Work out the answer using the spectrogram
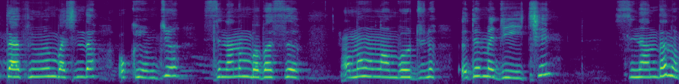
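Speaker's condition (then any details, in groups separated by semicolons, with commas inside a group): Cerebral palsy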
